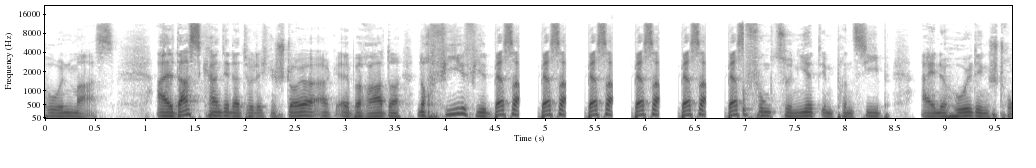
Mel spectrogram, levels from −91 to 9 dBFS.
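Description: Across the whole speech clip there is a breathy, grainy edge and thinned upper spectrum, with noise-filled highs. This is most likely Bluetooth LC3 compression, consistent with 7.5 ms frames at a bitrate around 48 kbps. The damage is plainly audible, unlike a simple low-pass, which would dull the sound without the added grain.

At 1.67 s, just before "dir natürlich ein", one lost LE Audio frame leaves a 7.5 ms gap. The decoder patches it by reusing the previous spectrum with scrambled signs, so it sounds like a brief noisy smudge rather than a hard click or a dropout to silence.

From 4.75 to 6.99 s, between "noch viel viel" and "funktioniert im", there is a stutter with silent gaps. The same 270 ms fragment plays five times, each followed by about 196 ms of digital silence, repeating every 467 ms. The likely cause is a stalled player retrying its last buffer, and the audio meant for that stretch is lost. 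Unlike frame concealment, the repeats are exact copies with true silence between them.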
